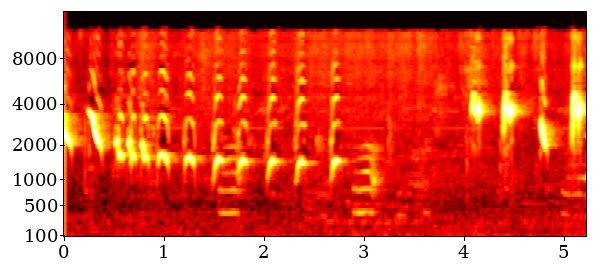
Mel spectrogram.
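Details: Singing male greater green leafbird on a master recording made for training birds: a steady series of clear downslurred whistles, roughly three per second, then a pause before loud, sharp high notes.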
